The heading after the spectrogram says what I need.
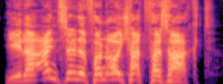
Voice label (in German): Soldier jeers, de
